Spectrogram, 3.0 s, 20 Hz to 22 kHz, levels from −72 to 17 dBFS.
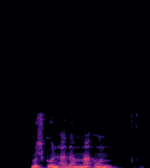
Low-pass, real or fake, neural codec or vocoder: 7.2 kHz; real; none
